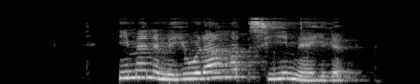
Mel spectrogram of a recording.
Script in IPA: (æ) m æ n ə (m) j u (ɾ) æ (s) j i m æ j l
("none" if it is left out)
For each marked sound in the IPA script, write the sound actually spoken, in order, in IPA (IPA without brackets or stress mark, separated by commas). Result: i, m, ɾ, s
